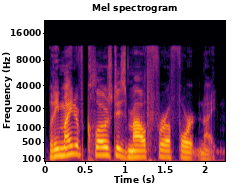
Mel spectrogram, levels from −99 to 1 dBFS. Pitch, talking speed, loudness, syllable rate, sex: 145 Hz, 265 wpm, -17 LUFS, 5.8 syllables/s, male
